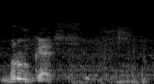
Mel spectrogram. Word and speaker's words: Bruges: we are near brughes Bruges I think it is pronounced like this However in the North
